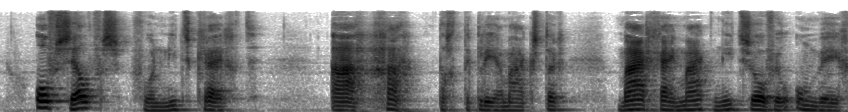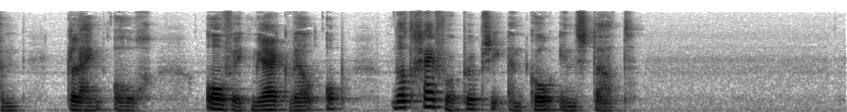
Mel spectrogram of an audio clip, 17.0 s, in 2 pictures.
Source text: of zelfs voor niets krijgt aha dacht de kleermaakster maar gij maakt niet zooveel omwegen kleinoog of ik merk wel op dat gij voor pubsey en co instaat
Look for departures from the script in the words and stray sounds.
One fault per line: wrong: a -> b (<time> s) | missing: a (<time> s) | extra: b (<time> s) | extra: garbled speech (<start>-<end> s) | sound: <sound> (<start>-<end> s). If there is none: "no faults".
no faults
